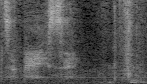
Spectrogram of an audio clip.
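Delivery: soft, voiceless whisper. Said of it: "Did I say amazing?".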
